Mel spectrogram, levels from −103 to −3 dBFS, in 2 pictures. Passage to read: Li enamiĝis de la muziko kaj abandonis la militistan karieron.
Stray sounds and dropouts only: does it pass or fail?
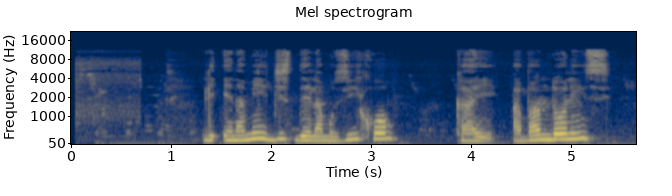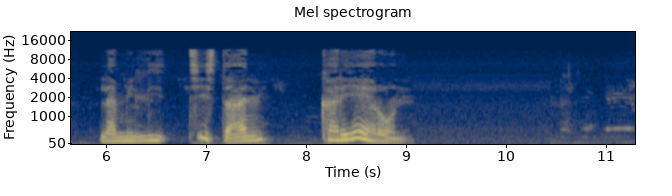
pass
